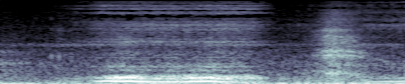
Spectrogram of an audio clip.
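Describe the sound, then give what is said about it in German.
Snoring from many people lying asleep in heaps along a path toward a volcano beside a jungle: a low, rumbling inhaled snore followed by a breathy, hissing exhale, heard fairly quietly against a faint background with no talking. “ähm, ein Haufen Waffen vieler Schnarchgeräusche.”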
